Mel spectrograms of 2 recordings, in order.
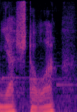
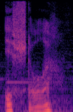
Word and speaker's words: Y'shtola: Oh, she's one of the only other voice actors other than Minfilia that pronounces her name Y'shtola. instead of Ishtola.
